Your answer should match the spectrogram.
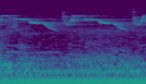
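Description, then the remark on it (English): Clear, repeated bird chirps, each a high whistle sliding downward, sounding about twice in a steady rhythm over a low, constant background hum outdoors at a Saturday-morning ball game in cold but beautiful weather. “The sound bites we get from this game, by the way, are awesome. We get birds, we get dogs, we get absolutely beautiful weather too.”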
